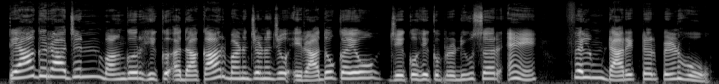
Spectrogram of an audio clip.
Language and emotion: Sindhi, neutral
